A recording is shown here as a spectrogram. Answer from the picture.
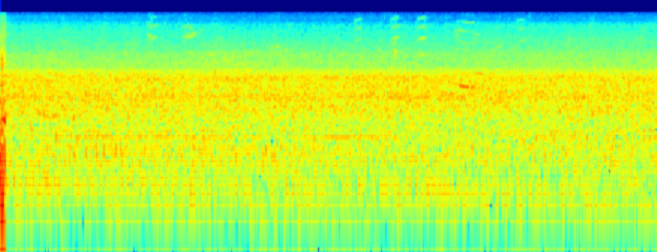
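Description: Steady, even hiss of ambient noise with a distant electric suburban train approaching slowly, and a few faint high chirps a second or two in.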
